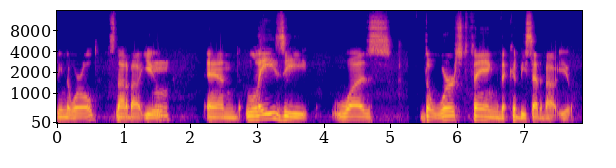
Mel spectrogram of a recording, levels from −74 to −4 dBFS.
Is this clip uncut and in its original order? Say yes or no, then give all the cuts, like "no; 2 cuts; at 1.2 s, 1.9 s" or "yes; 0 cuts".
yes; 0 cuts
